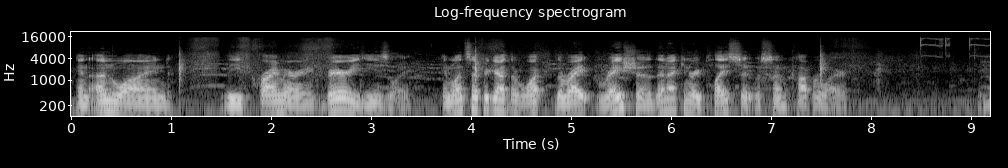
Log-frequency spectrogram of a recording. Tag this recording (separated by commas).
Speech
